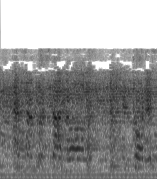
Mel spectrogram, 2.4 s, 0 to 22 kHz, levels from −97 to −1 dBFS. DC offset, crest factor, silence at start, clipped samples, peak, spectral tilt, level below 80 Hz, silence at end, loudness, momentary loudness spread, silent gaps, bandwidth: 0.5%; 14 dB; 0 s; under 0.1%; -2 dBFS; -1.5 dB/octave; -52 dBFS; 0 s; -14 LUFS; 3 LU; none; 7.4 kHz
